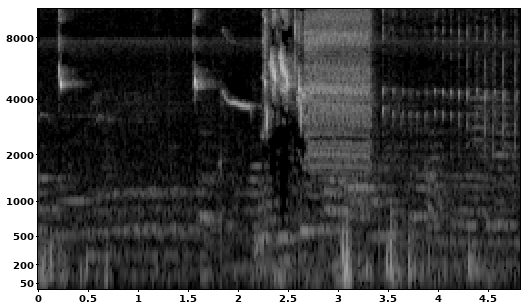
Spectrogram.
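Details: Ringing song of a chestnut-capped blackbird (garibaldi, papa-arroz), described as fiery: two sharp chips, a thin descending whistle, then a dense buzzy rattle, with softer ticking notes and low background rumble afterwards.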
